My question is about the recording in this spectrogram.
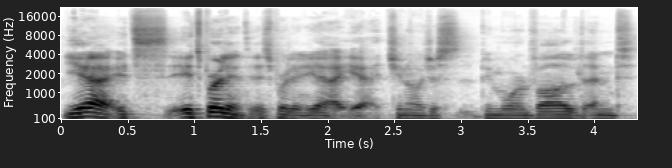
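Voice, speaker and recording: A man's voice: fairly low pitch, moderate pace, a little mellow. A man speaking casually as a goalkeeper guest in a sports podcast interview.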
